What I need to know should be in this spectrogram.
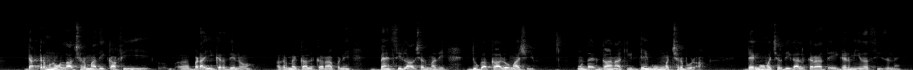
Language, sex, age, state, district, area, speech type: Dogri, male, 18-30, Jammu and Kashmir, Kathua, rural, spontaneous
